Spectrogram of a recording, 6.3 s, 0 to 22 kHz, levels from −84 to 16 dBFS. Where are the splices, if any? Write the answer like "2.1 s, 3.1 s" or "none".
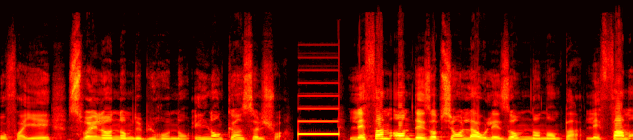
3.0 s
